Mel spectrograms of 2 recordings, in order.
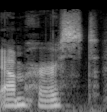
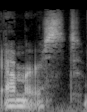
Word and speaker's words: Amherst: If you are going to school in the area or you live there, you don't pronounce the H, but it seems like everybody else does. It looks like Amherst with an H, but all the locals and everyone would say Amherst without the H sound.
